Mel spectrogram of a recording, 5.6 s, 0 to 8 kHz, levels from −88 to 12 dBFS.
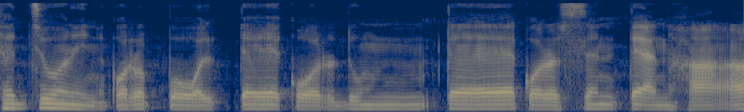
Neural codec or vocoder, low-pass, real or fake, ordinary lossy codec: codec, 16 kHz, 16 kbps, FunCodec, trained on LibriTTS, 50 frames a second; 7.2 kHz; fake; MP3, 64 kbps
